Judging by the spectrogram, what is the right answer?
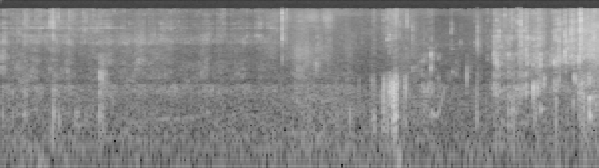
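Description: Small hooked trout splashing at the water's surface close to the bank as it is reeled in: a few short splashes, the loudest about four seconds in, and more near the end.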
